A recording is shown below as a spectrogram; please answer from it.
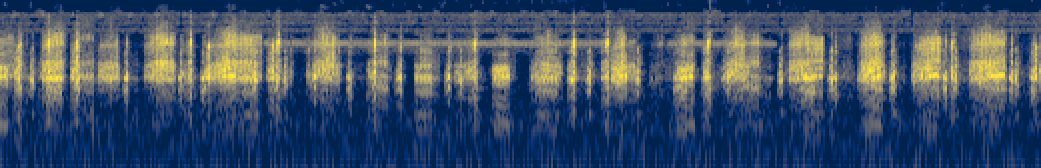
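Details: Frogs in wetlands croak in choppy repeated bursts, each a grating pulse lasting under a second, many voices overlapping with short silences between groups of calls.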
